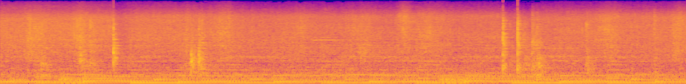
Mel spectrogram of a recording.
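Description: Chicken masala sizzling as it fries in coconut oil in a metal pan, stirred steadily with a spatula. A few sharp scrapes of the spatula against the pan come about one and two seconds in, and a quick pair about five seconds in.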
